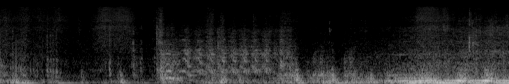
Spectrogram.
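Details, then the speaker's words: Daihatsu Midget: uneven cranking for about four seconds before the engine stumbles and catches into a rough idle on a second start; hard restart, owner suspects it dislikes being restarted before warming up. "one thing I noticed about midgets is they don't like to be started up and then not moved or not like uh let warmed up I guess you could say so when you go to start it up a second time it does not like it because it likes to be warmed up"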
